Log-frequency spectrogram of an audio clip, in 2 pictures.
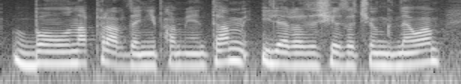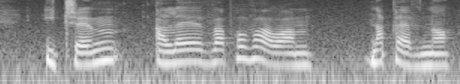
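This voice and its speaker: A woman's voice: mid-range voice, slight background noise, natural voice. A young actress playing an insecure teenage girl who narrates her inner thoughts as a confession in an audio drama. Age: teens to young adult. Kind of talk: introspective first-person dramatic narration. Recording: music under the voice.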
